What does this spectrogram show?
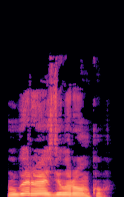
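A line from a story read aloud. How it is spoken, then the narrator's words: Sighing. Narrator (Russian): вздохнул Поливанов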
